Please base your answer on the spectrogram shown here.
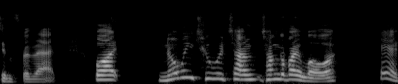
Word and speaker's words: Tua Tagovailoa: But knowing Tua Tagovailoa, hey, I said it right.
